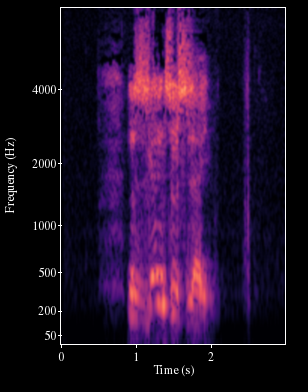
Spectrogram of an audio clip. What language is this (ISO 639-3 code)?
kab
